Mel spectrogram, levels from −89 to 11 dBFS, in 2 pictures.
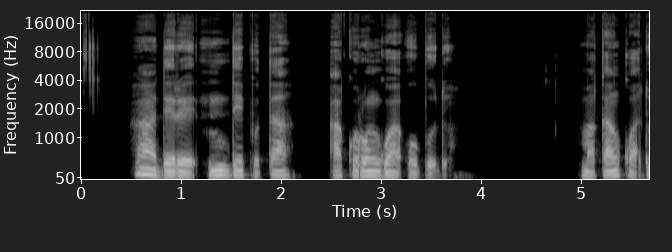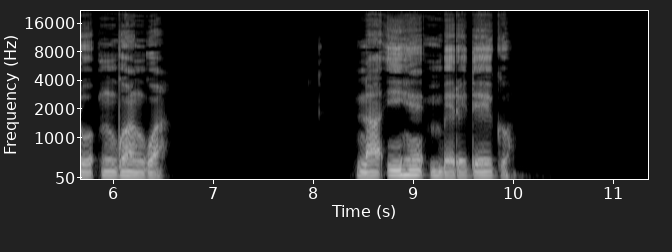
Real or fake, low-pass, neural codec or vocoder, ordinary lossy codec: real; none; none; none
